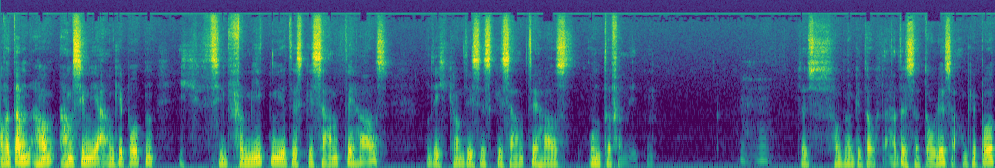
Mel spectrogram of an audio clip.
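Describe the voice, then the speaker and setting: With a Styrian accent, a man speaks at a moderate pace with long, frequent pauses in a dark, mellow, somewhat breathy tone, the sound dry and close with no echo. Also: medium pitch for a man, ordinary pitch variation. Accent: Austrian German, Styrian. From Austria, Graz (Styria). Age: 70s. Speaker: pharmacist and business owner. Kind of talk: interview. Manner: calm; halting.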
